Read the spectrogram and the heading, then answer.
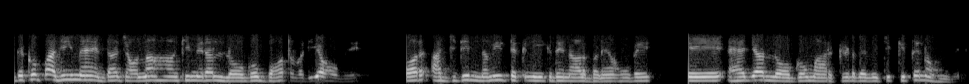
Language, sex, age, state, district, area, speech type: Punjabi, male, 18-30, Punjab, Mohali, urban, conversation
